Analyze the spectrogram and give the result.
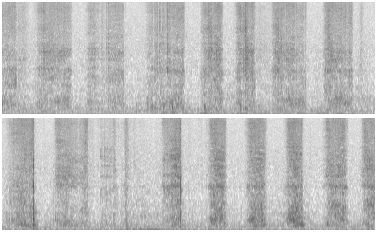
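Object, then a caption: Foam sponge block brushed with a plastic brush. A plastic spoolie brush is dragged across the dusty surface of a grey porous foam sponge block, which is turned over at the end. Soft, bristly scratching strokes repeat at an uneven pace, with a couple of sharp clicks midway, and the last few strokes are louder and brighter.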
